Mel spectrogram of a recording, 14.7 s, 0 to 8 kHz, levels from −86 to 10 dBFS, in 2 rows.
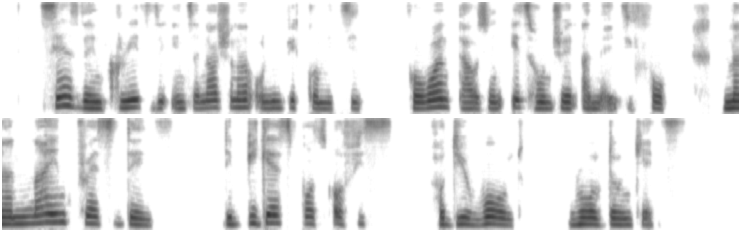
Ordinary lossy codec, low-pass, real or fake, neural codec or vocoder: none; none; fake; codec, 16 kHz, 2 kbps, X-Codec, HuBERT features, trained on LibriSpeech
